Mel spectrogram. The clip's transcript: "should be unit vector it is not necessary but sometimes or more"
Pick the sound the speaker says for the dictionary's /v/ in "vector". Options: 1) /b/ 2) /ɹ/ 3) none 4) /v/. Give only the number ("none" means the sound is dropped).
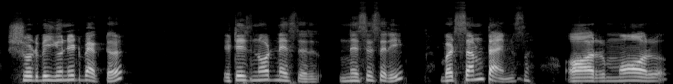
1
